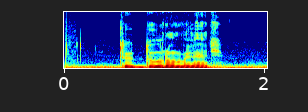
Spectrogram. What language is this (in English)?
Russian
